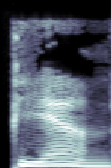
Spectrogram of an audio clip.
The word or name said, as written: pian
